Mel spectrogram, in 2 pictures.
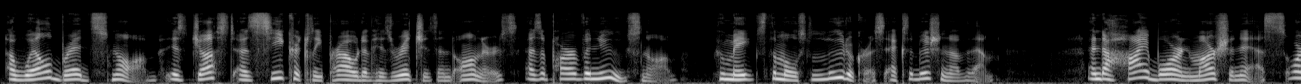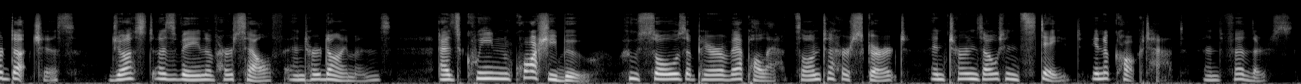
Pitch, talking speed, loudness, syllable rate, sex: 215 Hz, 150 wpm, -18 LUFS, 3.9 syllables/s, female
